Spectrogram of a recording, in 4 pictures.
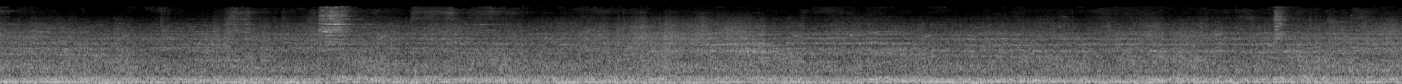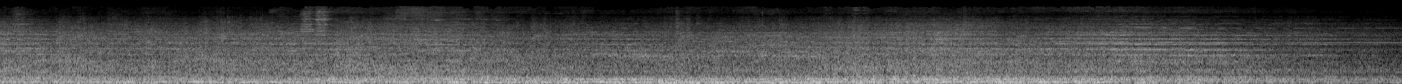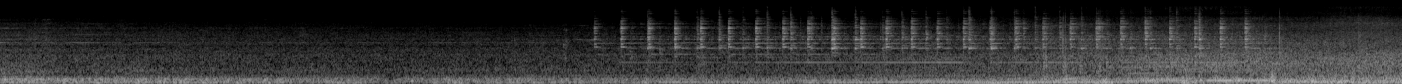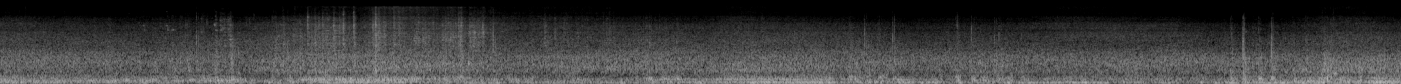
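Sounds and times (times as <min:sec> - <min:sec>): train wheels clacking: 0:00.0 - 0:27.6, 0:33.7 - 0:41.8, 0:43.5 - 0:49.1
crossing bell ringing: 0:33.7 - 0:41.4.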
